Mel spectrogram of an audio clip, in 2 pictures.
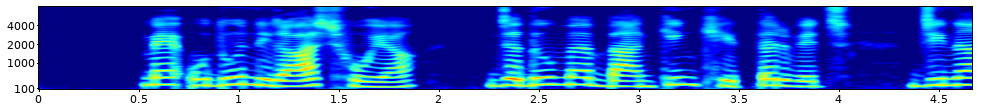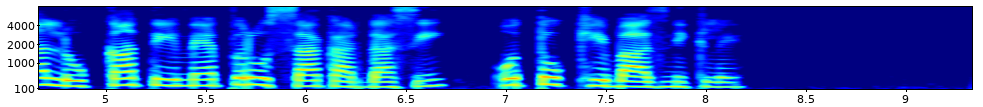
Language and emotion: Punjabi, sad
